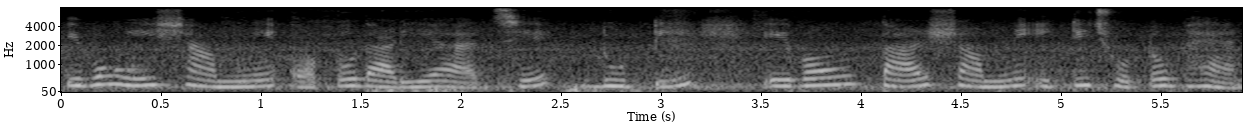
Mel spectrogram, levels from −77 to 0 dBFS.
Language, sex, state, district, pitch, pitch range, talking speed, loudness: Bengali, female, West Bengal, Jalpaiguri, 225 Hz, 205-250 Hz, 140 wpm, -27 LUFS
